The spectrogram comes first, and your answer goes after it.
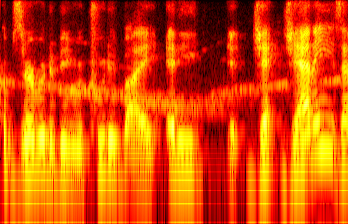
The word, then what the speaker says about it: Eddie Janney: Within about 6 months, Alec went from Punk Rock Observer to being recruited by Eddie Janney. Is that how you pronounce it? Eddie Janney, yep.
